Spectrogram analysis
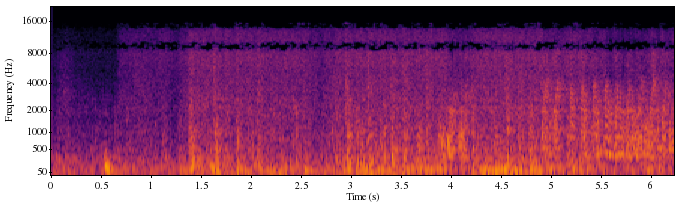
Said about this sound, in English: I mean, you can kind of hear what he's doing. He's standing on one leg, shaking his other leg really quickly as he farts. That's what's producing that fart sound.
